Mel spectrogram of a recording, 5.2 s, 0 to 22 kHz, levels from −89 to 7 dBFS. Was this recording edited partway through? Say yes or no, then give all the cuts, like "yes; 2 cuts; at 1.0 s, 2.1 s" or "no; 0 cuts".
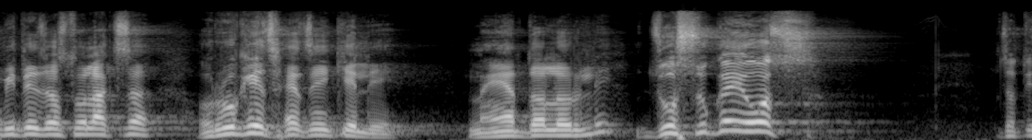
yes; 1 cut; at 3.1 s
